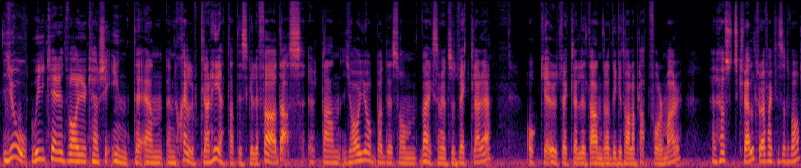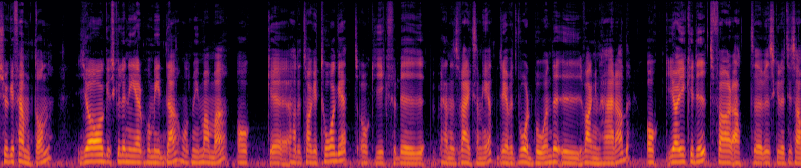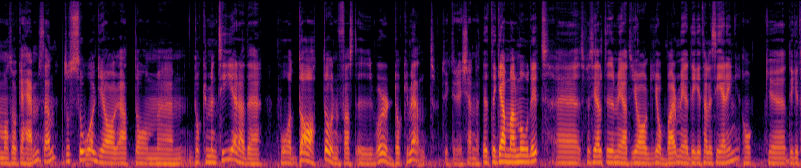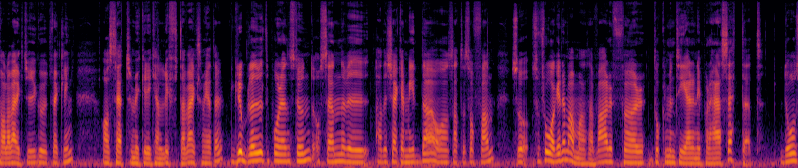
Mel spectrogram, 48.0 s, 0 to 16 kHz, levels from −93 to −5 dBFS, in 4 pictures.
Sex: male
